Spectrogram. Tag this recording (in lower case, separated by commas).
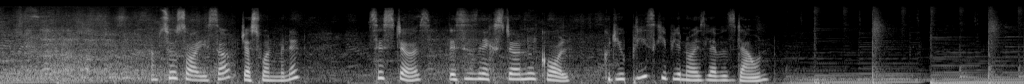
music, speech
